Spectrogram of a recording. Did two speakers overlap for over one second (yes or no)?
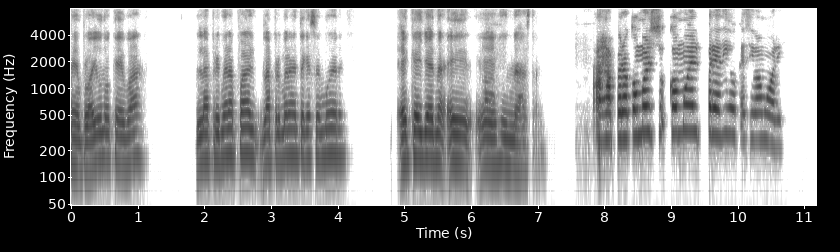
no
